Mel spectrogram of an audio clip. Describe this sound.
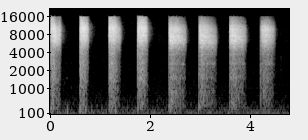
Hats 01 straight
beatbox, bfj2, dare-19, hat, hit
